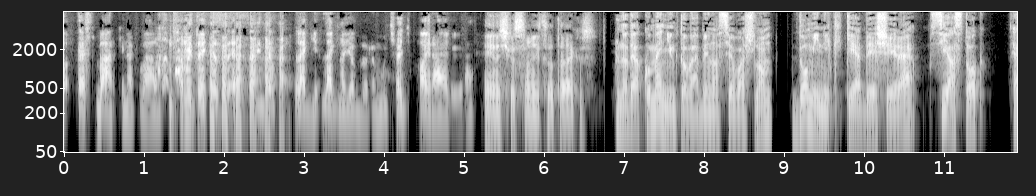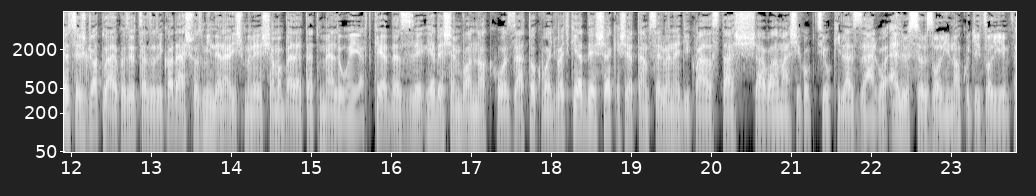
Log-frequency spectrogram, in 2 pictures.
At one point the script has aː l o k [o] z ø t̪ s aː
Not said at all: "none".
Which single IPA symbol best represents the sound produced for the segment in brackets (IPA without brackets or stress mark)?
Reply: ɒ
